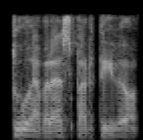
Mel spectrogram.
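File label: "habras partido", Spanish; modos tempos verbais; indicativo; futuro perfecto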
